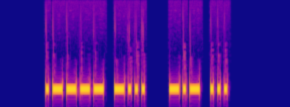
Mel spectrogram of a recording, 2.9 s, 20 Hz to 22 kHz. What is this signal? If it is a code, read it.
Morse code, heard as a keyed tone, about 36 wpm, 700 Hz. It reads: 1B KS
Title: Field Day Exchanges Encore - 35wpm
